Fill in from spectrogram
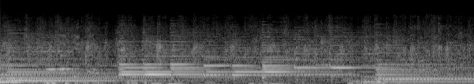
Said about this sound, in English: We give you a hand clapping to the Lord right now. Give him some praise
